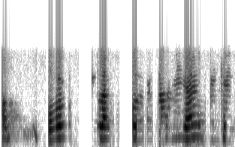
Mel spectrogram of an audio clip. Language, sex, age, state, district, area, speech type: Hindi, male, 60+, Uttar Pradesh, Jaunpur, rural, conversation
